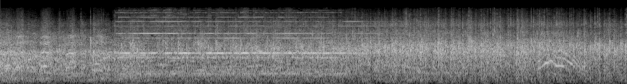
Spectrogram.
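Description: Live studio audience laughing loudly. About a second in, a telephone bell rings for roughly two seconds and then stops.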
